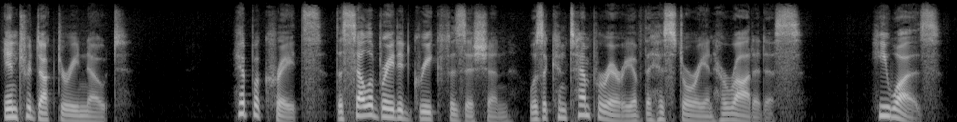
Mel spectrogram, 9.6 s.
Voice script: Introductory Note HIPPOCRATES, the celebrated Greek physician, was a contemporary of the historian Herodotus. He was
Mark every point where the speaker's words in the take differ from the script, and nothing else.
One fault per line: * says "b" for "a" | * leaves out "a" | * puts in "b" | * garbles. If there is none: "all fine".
all fine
